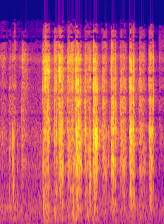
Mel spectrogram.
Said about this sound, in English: it's someone cutting paper. Oh, okay, somebody cutting paper.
